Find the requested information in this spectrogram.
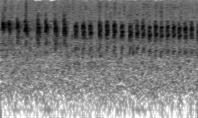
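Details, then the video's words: Fighting song of a Eurasian tree sparrow meant for training cage birds: a quick series of bright, slightly buzzy double-toned chirps, repeated about seven times per second, growing tighter toward the end. "MASTERAN BURUNG GEREJA TARUNG"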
